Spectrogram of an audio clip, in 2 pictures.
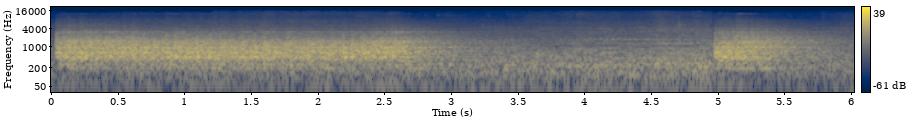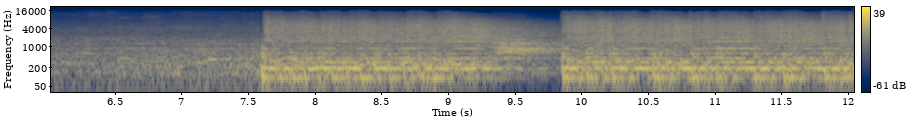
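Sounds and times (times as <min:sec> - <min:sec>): cymbals clashing: 0:07.6 - 0:12.0.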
